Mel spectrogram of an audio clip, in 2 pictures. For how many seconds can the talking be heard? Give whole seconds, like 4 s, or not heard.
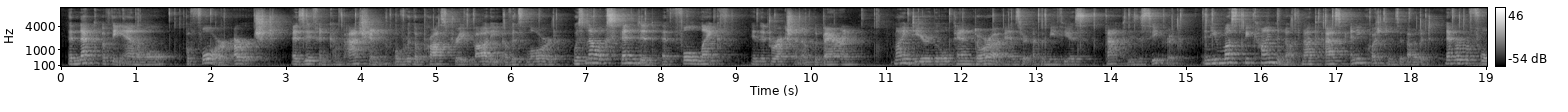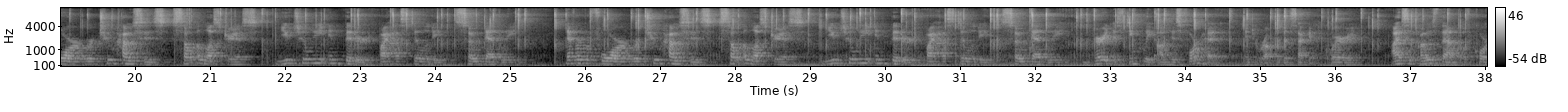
38 s.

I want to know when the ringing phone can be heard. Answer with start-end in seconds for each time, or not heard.
not heard.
